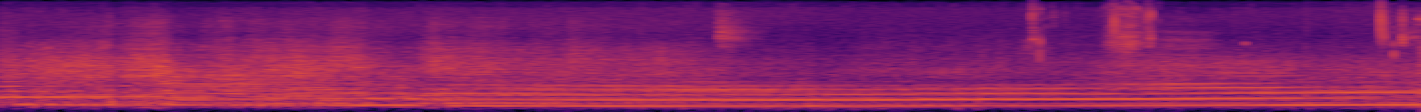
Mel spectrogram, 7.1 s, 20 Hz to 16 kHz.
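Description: Classic racing cars at Dijon, including a BMW M3, run on track as a steady, loud engine drone with shifting pitch and layered engine tones holding throughout.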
